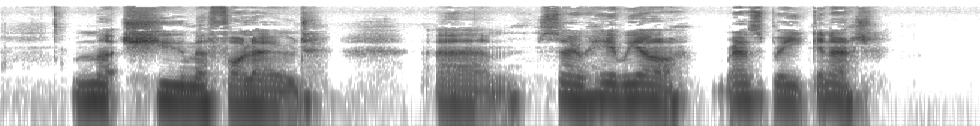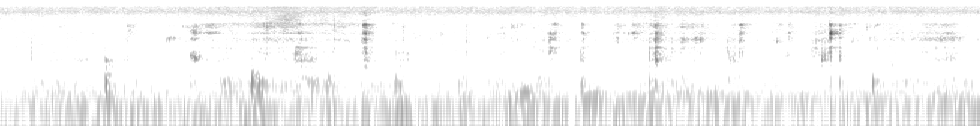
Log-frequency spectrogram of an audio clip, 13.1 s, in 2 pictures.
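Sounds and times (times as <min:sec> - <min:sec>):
mouth clicks of chewing: 0:07.2 - 0:13.0.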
